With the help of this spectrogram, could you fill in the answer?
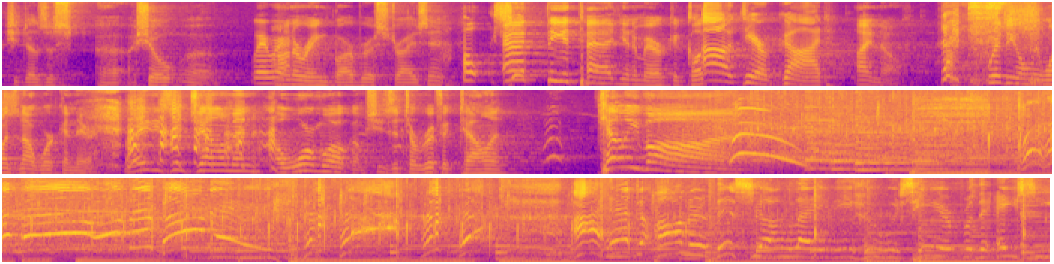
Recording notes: Live at the SouthPoint Casino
